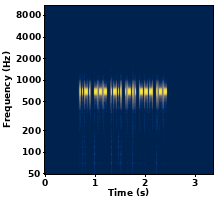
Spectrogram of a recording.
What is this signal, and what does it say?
Morse code, heard as a keyed tone, about 62 wpm, 700 Hz. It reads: FOLLOW
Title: Speed-Racing Top 300 Words 50wpm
